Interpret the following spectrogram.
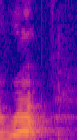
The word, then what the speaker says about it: wrap: We have W's to start every single word, but we only focus on that R sound when we go to speak, okay? W is a silent letter.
